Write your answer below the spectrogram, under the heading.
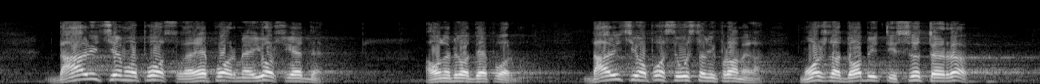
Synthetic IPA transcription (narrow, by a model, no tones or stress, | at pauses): d̪alit͡ɕemo̞posleɾefoɾmejo̞ʃjed̪nḛ | a̰o̞nojebiːlod̪efoɾma̰ | d̪alit͡ɕe̞mo̞po̞sleuːst̪aʋnixpɾo̞mḛna̰ | mo̞ʒd̪ad̪o̞bit̪isət̪əɾə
